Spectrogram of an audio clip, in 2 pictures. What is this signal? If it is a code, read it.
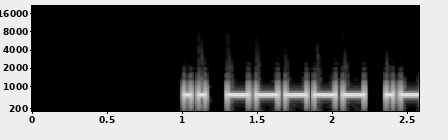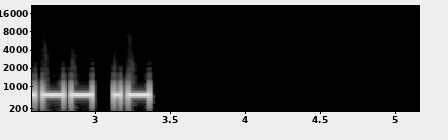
Morse code, heard as a keyed tone, about 25 wpm, 700 Hz. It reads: I0JA
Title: DXCC-100 Call Signs - 4 Characters - Repeated 3x - 25wpm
